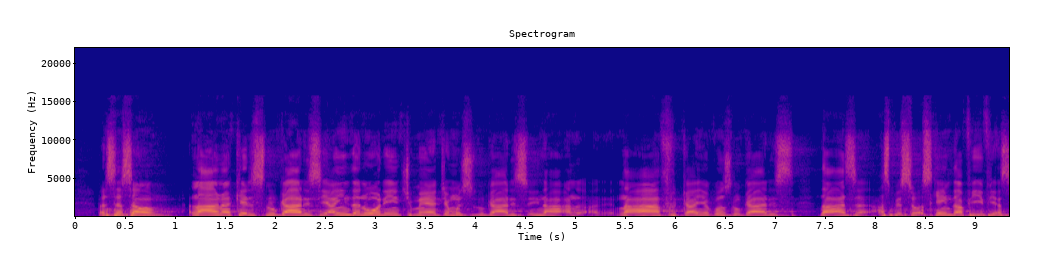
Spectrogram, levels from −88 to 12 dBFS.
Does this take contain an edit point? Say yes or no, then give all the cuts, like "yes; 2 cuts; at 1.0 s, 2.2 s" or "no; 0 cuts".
yes; 1 cut; at 1.1 s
